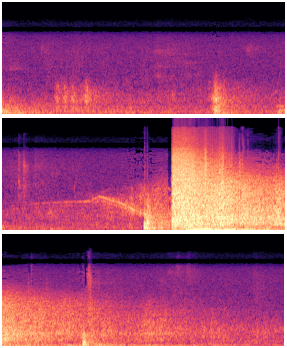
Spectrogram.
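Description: An incoming shell whistles for about a second, its pitch dropping sharply at the end, then explodes close by: a very loud blast about six seconds in that rumbles away over the next few seconds. Smaller thuds of other impacts come before and after it.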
